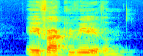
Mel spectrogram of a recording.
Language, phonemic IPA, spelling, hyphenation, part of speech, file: Dutch, /ˌeː.vaː.kyˈeː.rə(n)/, evacueren, eva‧cu‧e‧ren, verb, Nl-evacueren.ogg
- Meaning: to evacuate, to empty out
